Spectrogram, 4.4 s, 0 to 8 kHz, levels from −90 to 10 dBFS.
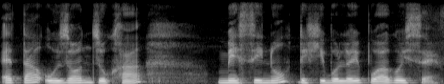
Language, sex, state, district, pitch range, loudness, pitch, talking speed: Assamese, female, Assam, Kamrup Metropolitan, 175-195 Hz, -15 LUFS, 185 Hz, 95 wpm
